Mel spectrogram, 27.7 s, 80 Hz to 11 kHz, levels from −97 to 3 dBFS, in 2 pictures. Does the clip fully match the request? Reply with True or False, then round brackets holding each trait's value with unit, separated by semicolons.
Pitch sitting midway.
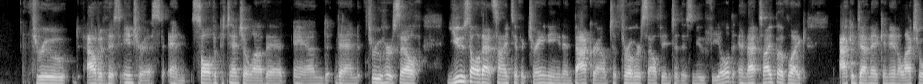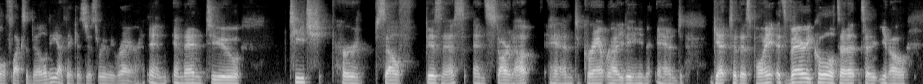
False (125 Hz)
